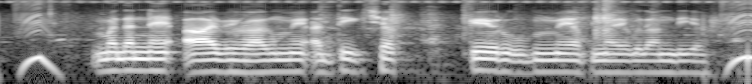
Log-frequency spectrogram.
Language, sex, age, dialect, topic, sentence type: Hindi, male, 18-24, Kanauji Braj Bhasha, banking, statement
